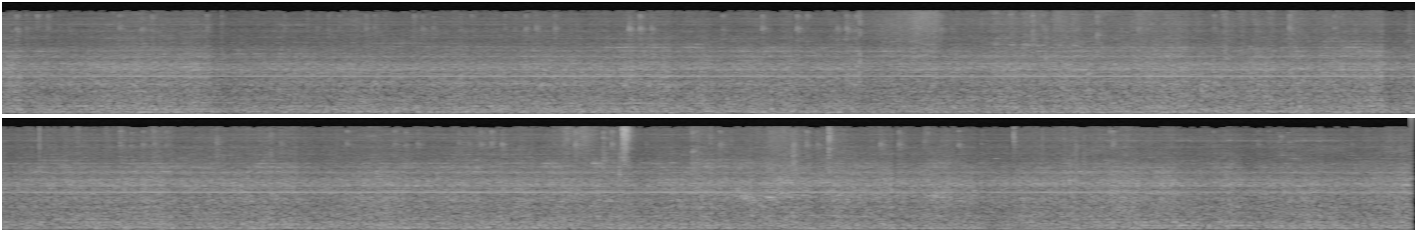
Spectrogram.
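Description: Passenger train running steadily at speed, heard from inside the driver's cab: an even rumble and rush of wheels on track, with a thin, constant high tone.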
